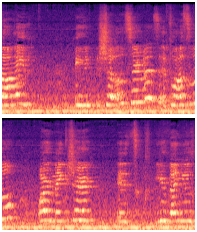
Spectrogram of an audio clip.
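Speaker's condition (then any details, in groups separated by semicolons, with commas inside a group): Cerebral palsy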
